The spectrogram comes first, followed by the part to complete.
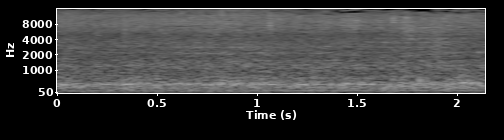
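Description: Steady rushing of water circulating through the store's running coral tanks, with a faint low steady hum underneath.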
